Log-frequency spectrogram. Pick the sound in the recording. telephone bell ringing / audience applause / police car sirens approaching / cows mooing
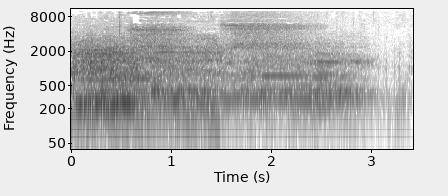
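cows mooing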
